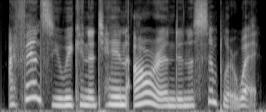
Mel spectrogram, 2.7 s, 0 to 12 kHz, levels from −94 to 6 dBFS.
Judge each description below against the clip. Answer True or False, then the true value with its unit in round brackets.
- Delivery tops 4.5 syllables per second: True (5.9 syllables/s)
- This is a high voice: True (250 Hz)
